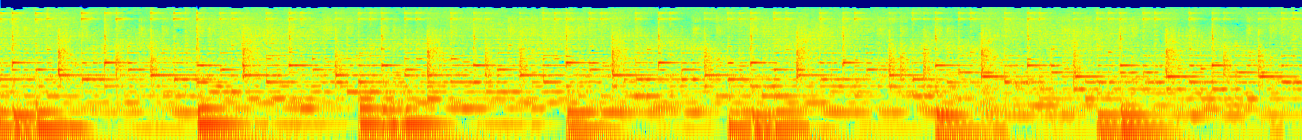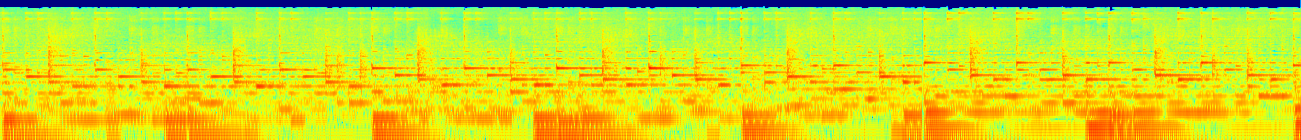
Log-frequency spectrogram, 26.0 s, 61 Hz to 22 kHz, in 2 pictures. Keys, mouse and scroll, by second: 0.8 click, 1.6-2.0 scroll up 1, 2.9 g, 3.2 z, 4.2 click, 5.2 g, 5.8 z, 6.3 click, 7.1 g, 7.4 z, 9.0 click, 9.4-10.3 typing, 11.0 click, 11.9 ctrl+r, 13.2 click, 14.6 ctrl+z, 15.4 ctrl+r, 16.6 click, 17.7 s, 18.8 click, 19.5 ctrl+b, 22.1 click, 22.7 Tab, 23.1 scroll up 1, 23.9-25.5 middle drag, 25.5-25.9 scroll down 1, 25.9-26.0 middle drag.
